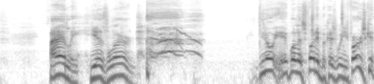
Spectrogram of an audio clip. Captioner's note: Bubba Ray laughs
